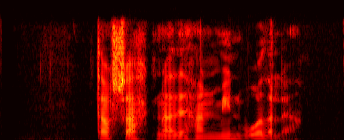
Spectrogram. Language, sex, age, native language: Icelandic, male, 20-29, Icelandic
